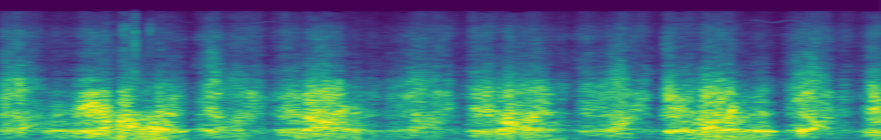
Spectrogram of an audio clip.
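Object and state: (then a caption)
Wood and skin bongo drum. Fingertips and nails scratch the stretched skin head of a small, hollow wooden-shell hand bongo held in the hands close to the mic. The result is a soft, dry, rhythmic rasp that swells and fades in repeating strokes, with a hollow midrange tone ringing faintly beneath.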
